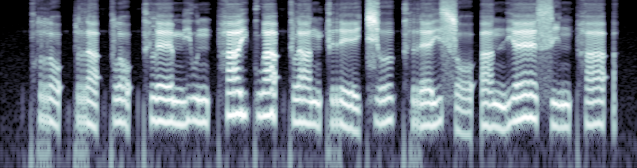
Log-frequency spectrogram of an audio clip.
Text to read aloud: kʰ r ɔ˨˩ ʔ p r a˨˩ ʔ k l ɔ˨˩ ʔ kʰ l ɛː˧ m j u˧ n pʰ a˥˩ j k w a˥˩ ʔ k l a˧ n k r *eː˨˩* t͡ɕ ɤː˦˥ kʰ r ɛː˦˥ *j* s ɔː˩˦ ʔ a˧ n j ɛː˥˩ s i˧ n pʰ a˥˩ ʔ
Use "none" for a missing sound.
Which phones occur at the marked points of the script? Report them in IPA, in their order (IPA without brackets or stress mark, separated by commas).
eː˨˩, j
